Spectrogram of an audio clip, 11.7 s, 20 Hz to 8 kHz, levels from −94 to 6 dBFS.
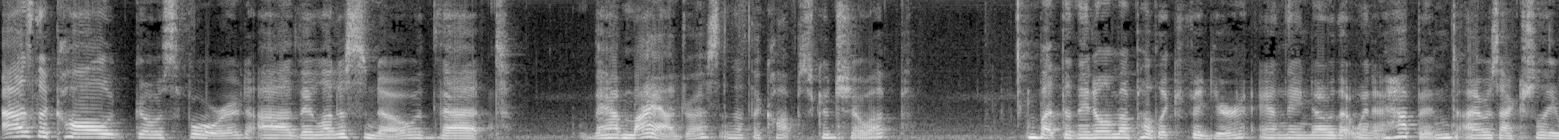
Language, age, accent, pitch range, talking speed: English, 30-49, American, 150-195 Hz, 205 wpm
